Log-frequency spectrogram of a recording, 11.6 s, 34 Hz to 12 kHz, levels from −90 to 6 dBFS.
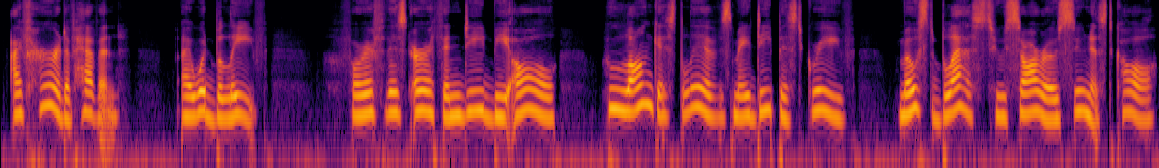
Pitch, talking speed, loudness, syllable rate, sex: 225 Hz, 130 wpm, -19 LUFS, 4.1 syllables/s, female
